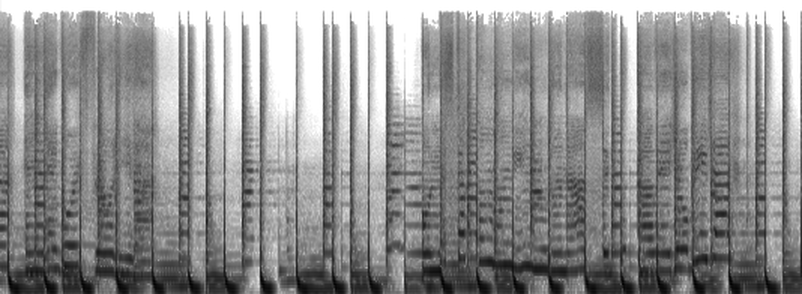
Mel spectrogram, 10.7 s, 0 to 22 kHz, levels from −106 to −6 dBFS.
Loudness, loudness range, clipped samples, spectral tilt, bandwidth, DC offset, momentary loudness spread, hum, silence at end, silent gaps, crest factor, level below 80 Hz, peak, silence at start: -19 LUFS; 2 LU; under 0.1%; -5.5 dB/octave; 18.5 kHz; under 0.1%; 4 LU; none; 0 s; none; 12 dB; -22 dBFS; -4 dBFS; 0 s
